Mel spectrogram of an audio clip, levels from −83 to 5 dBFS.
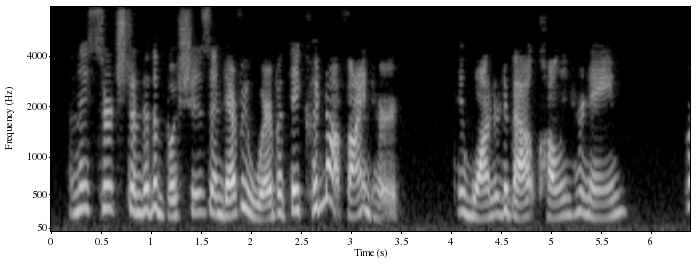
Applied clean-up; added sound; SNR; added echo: none; none; none; none.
